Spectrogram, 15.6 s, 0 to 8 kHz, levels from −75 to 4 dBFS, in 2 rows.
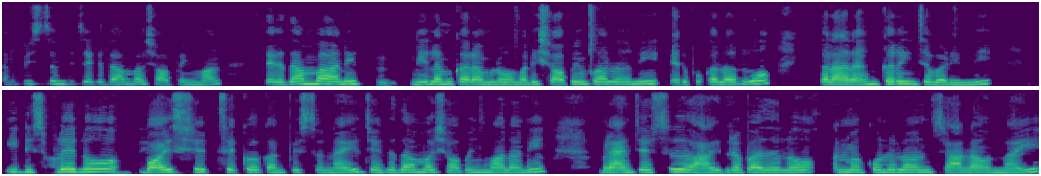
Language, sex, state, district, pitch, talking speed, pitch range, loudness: Telugu, female, Telangana, Karimnagar, 230 Hz, 130 wpm, 220-245 Hz, -19 LUFS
